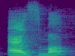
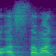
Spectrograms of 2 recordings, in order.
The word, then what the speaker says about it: asthma: The pronunciation is asthma, but हम Indians उसको अस्थमा नाम से भी जानते हैं.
